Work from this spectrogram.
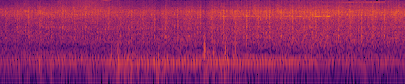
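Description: Deep diesel idle with a loose, uneven knock about three times a second riding on top; a knock from the bottom end is suspected.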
